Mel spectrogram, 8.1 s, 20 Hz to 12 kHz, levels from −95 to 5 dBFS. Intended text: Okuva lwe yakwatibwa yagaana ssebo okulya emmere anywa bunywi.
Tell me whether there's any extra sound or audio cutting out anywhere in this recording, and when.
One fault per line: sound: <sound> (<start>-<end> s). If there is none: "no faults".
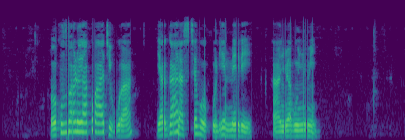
no faults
